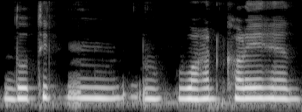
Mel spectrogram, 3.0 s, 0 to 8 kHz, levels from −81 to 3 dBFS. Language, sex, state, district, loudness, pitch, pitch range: Hindi, female, Haryana, Charkhi Dadri, -13 LUFS, 255 Hz, 245-260 Hz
